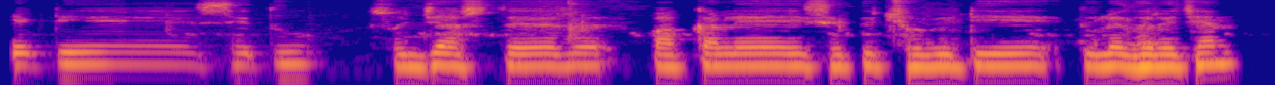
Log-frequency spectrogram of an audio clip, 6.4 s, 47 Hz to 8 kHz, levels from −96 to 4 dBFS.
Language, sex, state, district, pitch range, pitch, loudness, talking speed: Bengali, male, West Bengal, Paschim Medinipur, 150-165 Hz, 155 Hz, -29 LUFS, 85 wpm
